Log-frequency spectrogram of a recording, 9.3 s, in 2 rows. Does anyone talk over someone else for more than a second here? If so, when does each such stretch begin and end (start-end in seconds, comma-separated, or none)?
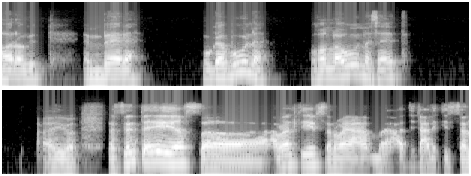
none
